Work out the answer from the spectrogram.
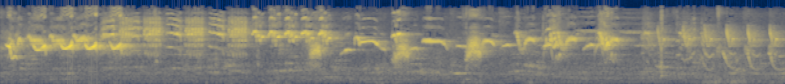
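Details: Chinese hwamei held in a cage, tail fanned, giving varied whistled and chattering phrases, opening with quick repeated rising whistles, then scattered sharp notes against faint background noise.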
